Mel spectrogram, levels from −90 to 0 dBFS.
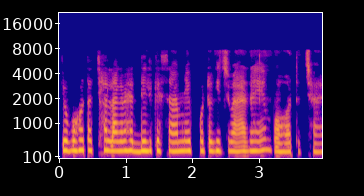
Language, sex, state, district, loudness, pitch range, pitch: Hindi, female, Bihar, Saharsa, -17 LUFS, 245-260 Hz, 255 Hz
